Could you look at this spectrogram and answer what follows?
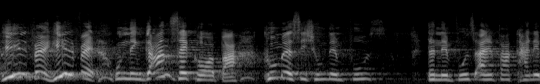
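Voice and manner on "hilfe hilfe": high, loud call of Hilfe; mock cry for help. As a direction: shout it like a mouth in pain. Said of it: "dein Mund schreit und sagt".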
